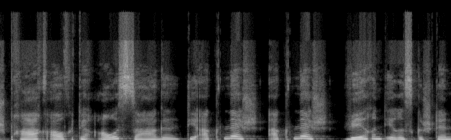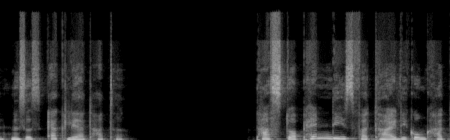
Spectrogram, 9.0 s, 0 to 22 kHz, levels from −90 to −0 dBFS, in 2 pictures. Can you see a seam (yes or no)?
yes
